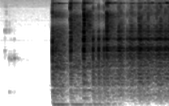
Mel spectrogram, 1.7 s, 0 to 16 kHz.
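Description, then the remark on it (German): After a moment of silence, a tossed 1-euro coin lands with a sudden bright metallic clatter, then a sustained ringing spin and wobble as it settles on a hard surface, fairly loud. “ich hab hier ein 1-Euro-Stück und wir können ja trotzdem einfach nur aus, aus Jux und Dollerei können wir ja. Kopf oder ähm, Zahl”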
